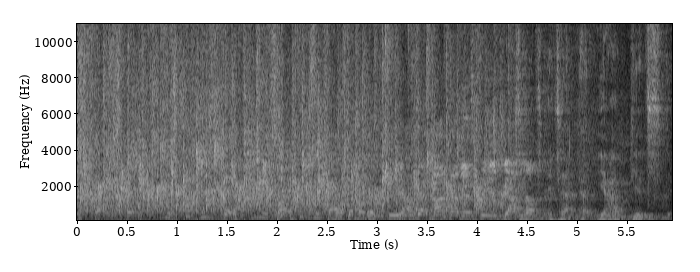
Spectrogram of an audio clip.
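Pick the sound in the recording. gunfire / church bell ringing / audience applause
audience applause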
